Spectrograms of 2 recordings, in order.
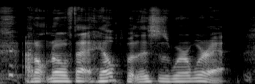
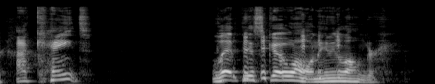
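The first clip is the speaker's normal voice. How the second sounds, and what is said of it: Attempted Southern US accent, sounds Texan. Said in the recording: “Alabama accents ... say can't, and you can get there ... Nah, you still went back to Texas”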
